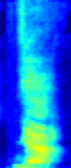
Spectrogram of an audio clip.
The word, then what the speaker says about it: nhà: The NH in Vietnamese, you pronounce nh, nh. So it's not like the N in English, okay? Nh, nh. Let's see how it looks in words. Nhà, nhà.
